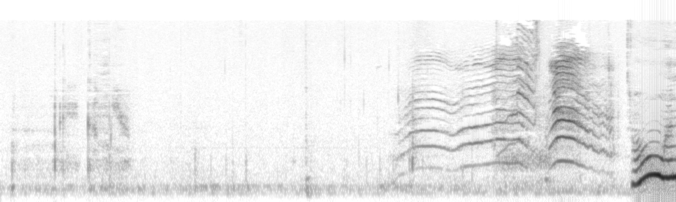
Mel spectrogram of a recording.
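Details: Two-week-old kittens with their mother cat in a closet indoors; after a quiet stretch with soft whispering, high, clear, wavering meows rise and fall, growing louder and ending in a sharp, intense cry.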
